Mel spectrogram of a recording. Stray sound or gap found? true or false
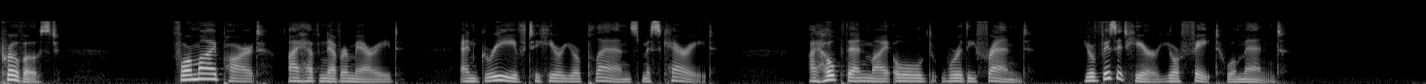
false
